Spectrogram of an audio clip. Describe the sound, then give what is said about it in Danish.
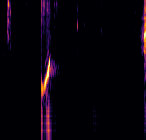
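A voice imitates a fly falling into a puddle: one wet mouth plop with a quick upward pitch, heard alone, then a short breathy hiss at the end. “Og så kan jeg, at fluen falder ned i en vandpyt.”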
